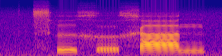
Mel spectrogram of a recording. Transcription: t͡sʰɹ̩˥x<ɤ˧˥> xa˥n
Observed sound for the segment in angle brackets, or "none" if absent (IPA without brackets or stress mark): ɤ˧˥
